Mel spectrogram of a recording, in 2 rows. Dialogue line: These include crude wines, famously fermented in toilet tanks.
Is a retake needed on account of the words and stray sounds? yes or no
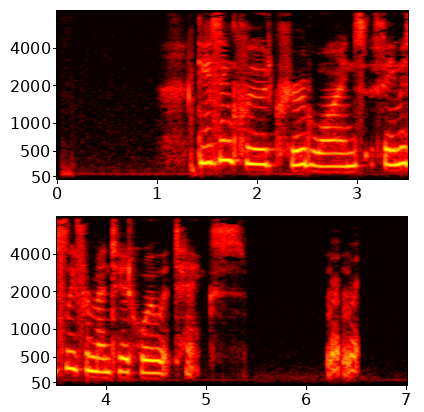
yes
